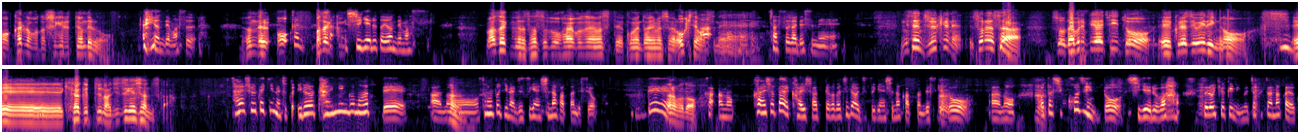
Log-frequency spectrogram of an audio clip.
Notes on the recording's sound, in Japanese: 歩きながら1時間、対談する。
